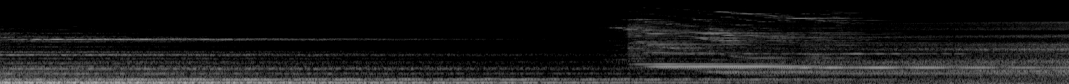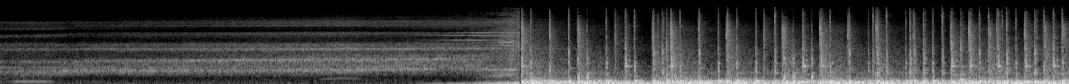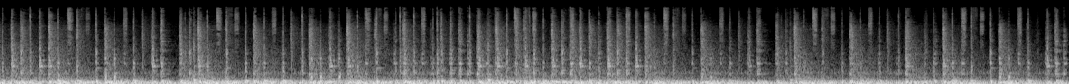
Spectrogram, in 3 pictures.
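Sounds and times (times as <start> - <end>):
action music: 15.9 - 32.0.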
